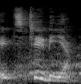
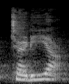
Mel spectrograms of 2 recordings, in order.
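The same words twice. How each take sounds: First: चिड़िया with a clear i in the first syllable; चिड़िया said correctly; corrected pronunciation. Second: चड़िया with a short a in the first syllable; चड़िया said wrong, no i sound; wrong vowel. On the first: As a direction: say चिड़िया properly, chi not cha. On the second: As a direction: say चड़िया as the mistaken spelling reads. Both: Shown as a demonstration. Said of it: "It's not चड़िया".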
